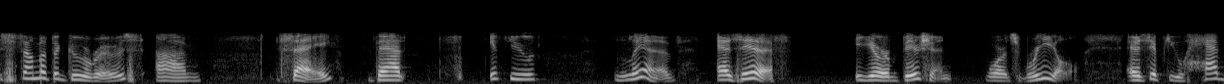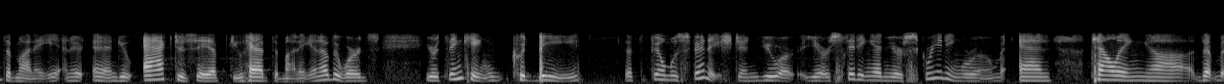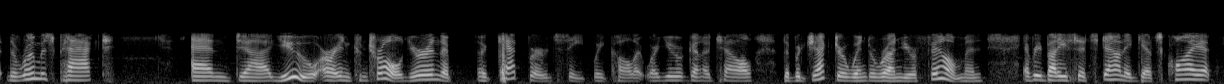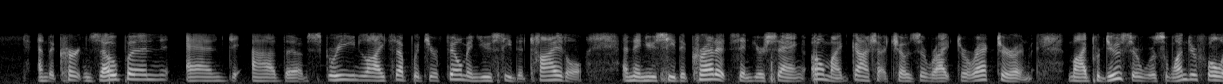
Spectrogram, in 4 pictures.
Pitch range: 170-220 Hz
